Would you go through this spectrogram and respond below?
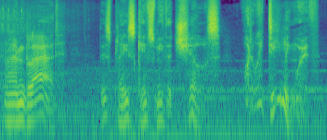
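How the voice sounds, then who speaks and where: An actor playing a detective's loyal, anxious, good-natured male companion in a video game, with old-fashioned gentlemanly speech. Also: mid-range voice, sing-song, takes it slowly. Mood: uneasy. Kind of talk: dramatic video game voice acting. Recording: music bed under the voice.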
